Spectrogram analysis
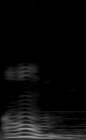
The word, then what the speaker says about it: om: sound as well so when pronounced correctly om has four syllables and it is pronounced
